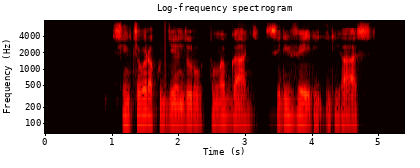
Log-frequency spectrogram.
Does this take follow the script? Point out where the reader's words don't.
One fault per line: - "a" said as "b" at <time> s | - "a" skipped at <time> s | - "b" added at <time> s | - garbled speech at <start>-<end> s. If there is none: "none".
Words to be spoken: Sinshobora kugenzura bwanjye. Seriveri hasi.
- "ubutumwa" added at 2.2 s
- "iri" added at 4.2 s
